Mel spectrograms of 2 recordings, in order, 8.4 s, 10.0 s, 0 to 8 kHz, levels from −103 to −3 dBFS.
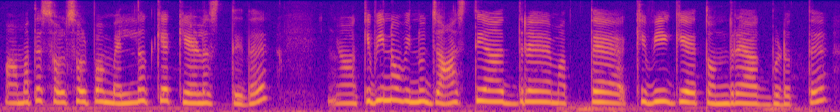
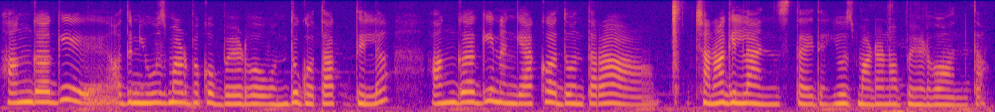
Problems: none marked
